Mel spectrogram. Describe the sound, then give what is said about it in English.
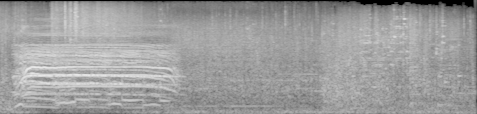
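A massive stone castle collapses, its left side falling, loud wavering scream-like cries riding over the first two seconds before giving way to a steady, noisy rumble of crumbling rubble as the crash throws up smog. “The smog from the massive crash engulfs the scare fighters as they emerge from the castle rubble.”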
